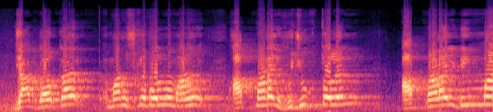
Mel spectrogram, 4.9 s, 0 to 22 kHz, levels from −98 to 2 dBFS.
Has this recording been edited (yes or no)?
yes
